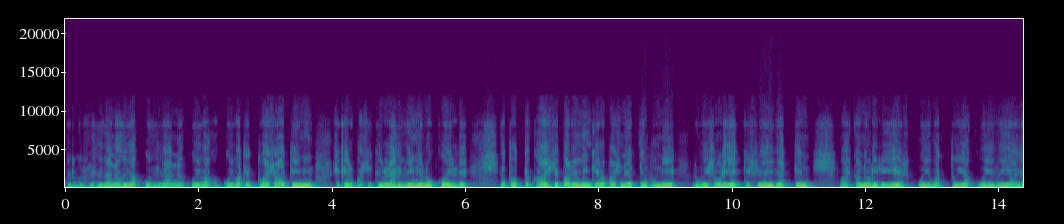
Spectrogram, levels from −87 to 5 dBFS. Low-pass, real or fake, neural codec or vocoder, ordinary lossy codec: 19.8 kHz; fake; vocoder, 48 kHz, 128 mel bands, Vocos; Opus, 24 kbps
